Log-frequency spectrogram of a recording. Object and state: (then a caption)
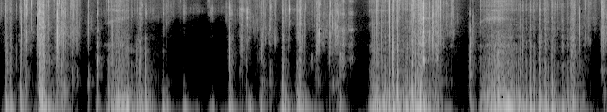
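Bar soap. A solid, palm-sized, light-blue bar of soap is held in the hand and cut with a utility-knife blade into chunky, crumbly pieces. Repeated dense, low crunching and scraping bursts come in close succession, with a few brief pauses and some faint bright crackle.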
